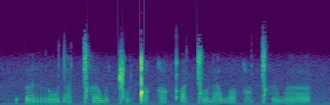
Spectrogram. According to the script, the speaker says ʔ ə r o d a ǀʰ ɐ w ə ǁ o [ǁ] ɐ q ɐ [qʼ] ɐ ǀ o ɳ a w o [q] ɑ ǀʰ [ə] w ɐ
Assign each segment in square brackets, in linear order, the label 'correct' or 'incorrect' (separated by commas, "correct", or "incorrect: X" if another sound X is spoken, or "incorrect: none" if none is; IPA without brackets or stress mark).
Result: incorrect: ǃ, correct, correct, correct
